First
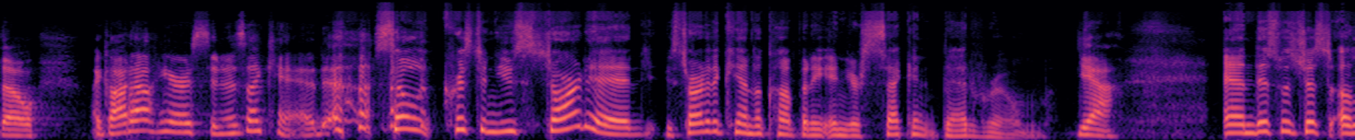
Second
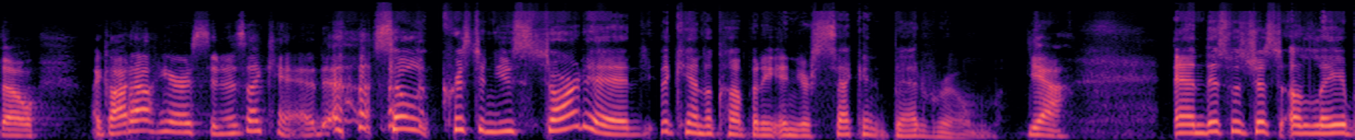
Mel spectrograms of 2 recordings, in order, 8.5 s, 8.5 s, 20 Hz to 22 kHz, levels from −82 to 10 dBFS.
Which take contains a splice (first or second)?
second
